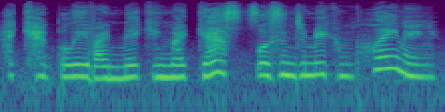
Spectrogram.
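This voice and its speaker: Casting: woman playing a young noblewoman for a fantasy game, high-pitched, courteous, conflicted and hesitant. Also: quick pace, a little hiss or hum, lightly acted. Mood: doubtful, apologetic. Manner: polite, earnest, hesitant with sighs. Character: troubled young noblewoman, polite and conflicted about her wedding. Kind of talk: video game voice acting, scripted dialogue.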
